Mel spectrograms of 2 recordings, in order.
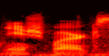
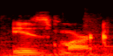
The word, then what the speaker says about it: Ismark: Open Ishmark's thing. I keep calling it Ishmark, it's Ismark, but I don't care.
